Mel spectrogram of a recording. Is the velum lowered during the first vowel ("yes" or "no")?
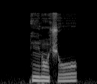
yes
